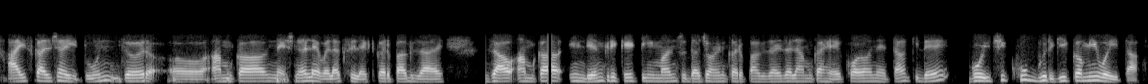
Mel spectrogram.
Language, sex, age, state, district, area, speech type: Goan Konkani, male, 18-30, Goa, Bardez, urban, conversation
